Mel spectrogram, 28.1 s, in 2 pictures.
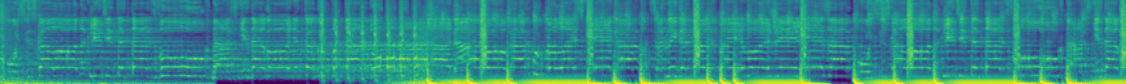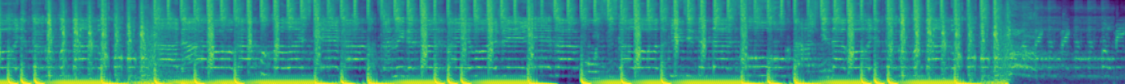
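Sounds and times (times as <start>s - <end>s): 
phonk music: 0.0s - 28.1s.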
